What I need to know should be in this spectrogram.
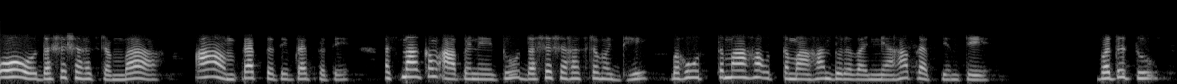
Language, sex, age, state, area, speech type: Sanskrit, female, 18-30, Assam, rural, conversation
